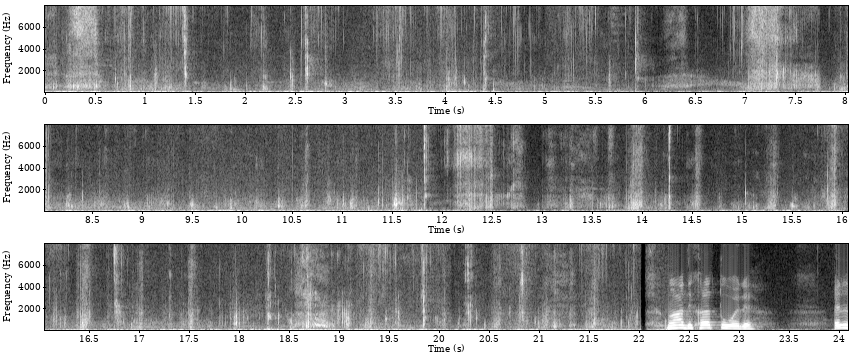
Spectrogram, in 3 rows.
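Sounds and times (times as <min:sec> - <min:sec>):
person chewing crunchy food: 0:00.0 - 0:22.1.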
